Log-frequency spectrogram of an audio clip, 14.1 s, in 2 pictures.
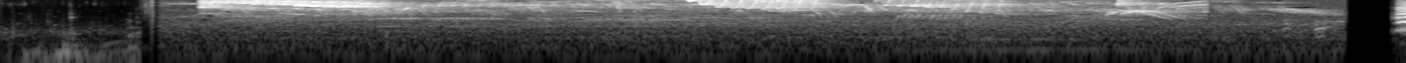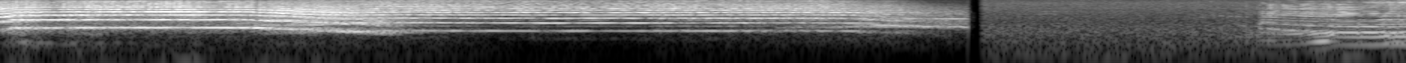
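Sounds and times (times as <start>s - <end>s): small birds chirping: 0.8s - 6.8s
elephant trumpeting: 7.0s - 11.8s.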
